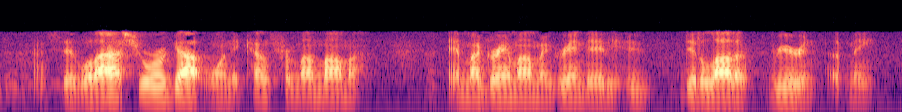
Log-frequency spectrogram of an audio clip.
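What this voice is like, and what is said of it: Southern American accent. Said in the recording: “I had no idea that you had a southern accent. ... I'm thankful for my southern accent.”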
